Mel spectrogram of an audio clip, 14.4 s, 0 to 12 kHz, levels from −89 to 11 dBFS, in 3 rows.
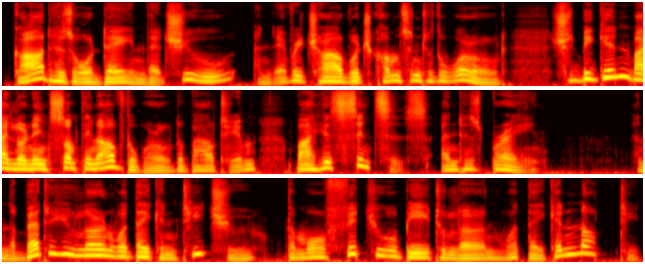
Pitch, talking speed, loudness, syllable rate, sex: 145 Hz, 215 wpm, -21 LUFS, 5.3 syllables/s, male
